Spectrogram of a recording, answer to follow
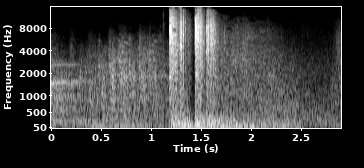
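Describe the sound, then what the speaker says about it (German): Naval gunfire in World of Warships Legends: a pair of heavy booming blasts in quick succession, standing out loudly over a steady low rumble of background battle noise. "Versuchen die ganze Zeit hier noch ein bisschen über die Insel zu schießen."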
